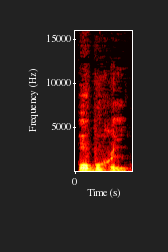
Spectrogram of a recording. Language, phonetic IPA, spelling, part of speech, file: Russian, [ˈopʊxəlʲ], опухоль, noun, Ru-опухоль.ogg
- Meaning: tumour, tumor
